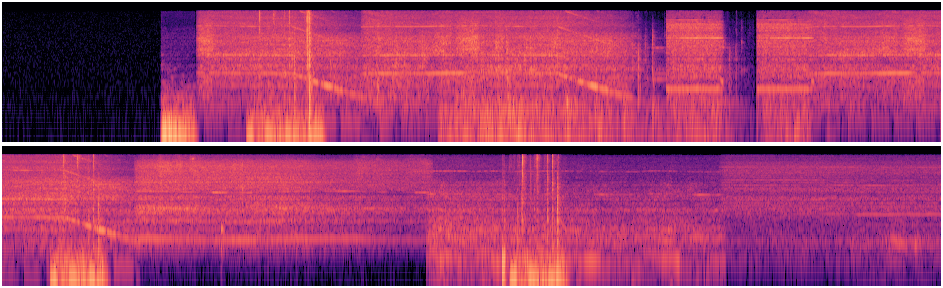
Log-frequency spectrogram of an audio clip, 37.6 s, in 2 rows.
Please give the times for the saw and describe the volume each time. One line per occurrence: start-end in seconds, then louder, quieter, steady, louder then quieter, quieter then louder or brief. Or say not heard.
not heard.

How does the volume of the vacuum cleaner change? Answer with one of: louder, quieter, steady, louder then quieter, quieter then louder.
quieter.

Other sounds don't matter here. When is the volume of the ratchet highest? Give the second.
10 s.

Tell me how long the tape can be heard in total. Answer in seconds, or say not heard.
4 s.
